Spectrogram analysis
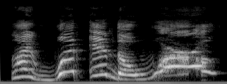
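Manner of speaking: high slow loud disbelief; baffled after mom walks off. Real, not acted. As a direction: stretch it out, utterly baffled.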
